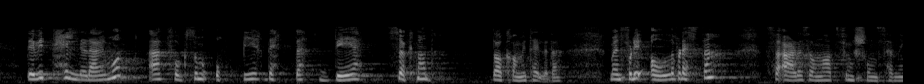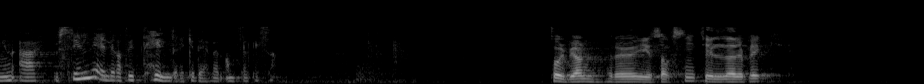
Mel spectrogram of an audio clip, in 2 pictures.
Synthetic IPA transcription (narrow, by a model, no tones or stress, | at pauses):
d̪̥ɛʋɪt̪ʰɛlːəɖæɾɪmuːt̪æɾfɔlksɔmɔpːjiːɾd̪ɛt̪ːəd̪eːsøːknɑːd̪ | d̪̥ɑːkʰɑnʋɪt̪ʰɛlːəd̪ɛmɛnfɔɖɪʔɑlːəɾflɛːst̪əsɔʔæɖɛsɔnːɑt̪fʉŋkʂuːnsɛʋnɪŋənæɾʉːsyːnlɪɛlːəɾɑt̪ʋɪt̪ʰɛlːəɾɪkːəd̪ɛʋɛɛnʔɑnsɛt̪lsə | t̪ʰʊɾbjøːɳɾøːiːsɑksn̩t̪ʰɪlɾɛpʰlɪk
